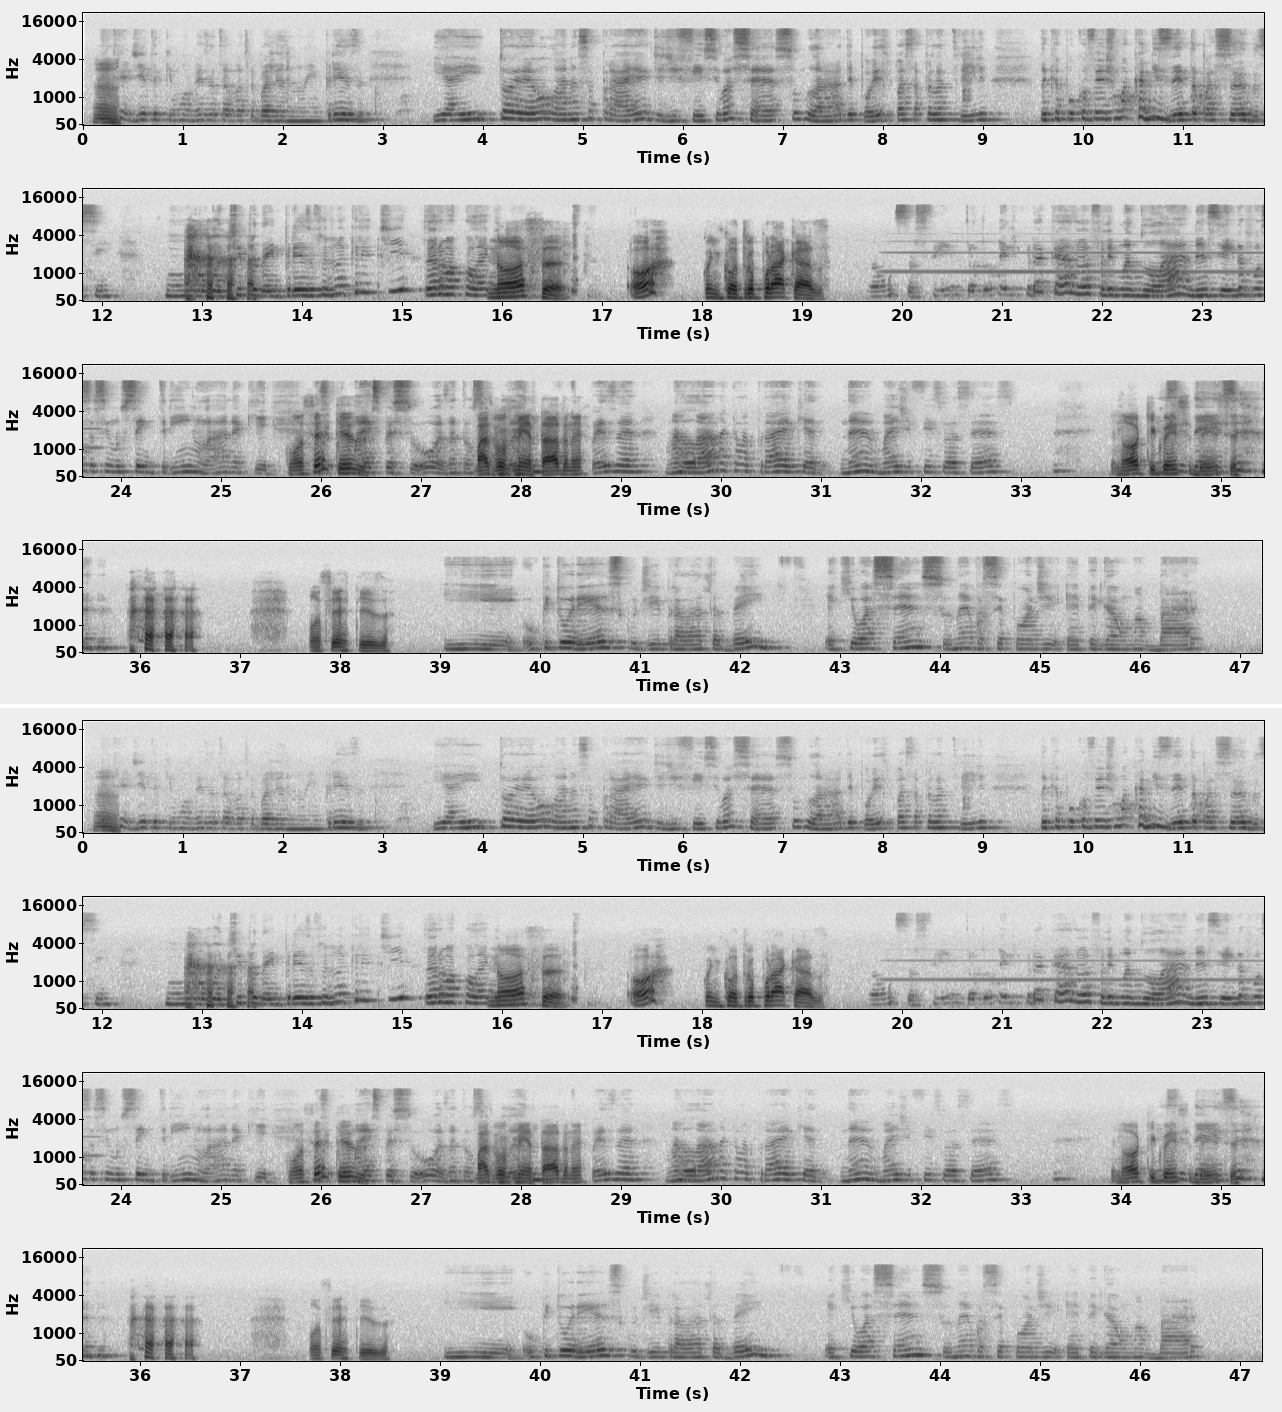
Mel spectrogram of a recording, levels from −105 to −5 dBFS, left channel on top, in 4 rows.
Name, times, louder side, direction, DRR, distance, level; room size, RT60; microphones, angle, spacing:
voice 1, 0.2-12.3 12.6-16.4 17.3-17.4 19.7-28.4 28.7-32.9 33.3-33.6 33.9-36.0 39.0-42.5 42.8-46.7, left 2 dB, 40° left, 2.0 m, -37 dB
voice 2, 12.8-13.3 15.9-16.7 17.3-17.7 18.0-19.3 25.7-26.5 27.5-28.6 33.9-35.0 35.9-36.6 37.1-38.5, left 5 dB, 65° left, 0.5 m, -26 dB
Wind instrument woodwind instrument, 19.7-23.9, left 5 dB, 90° left, 4.2 m, -54 dB
head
